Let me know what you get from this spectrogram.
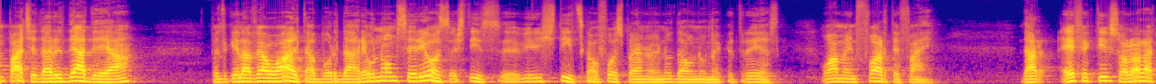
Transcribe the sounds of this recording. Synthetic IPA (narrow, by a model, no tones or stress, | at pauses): mpat͡ʃe̞d̪aɾɨd̪ead̪e̞ja | pe̞nt̪ɾukəje̞laveaoalt̪əabo̞rd̪aɾe̞uno̞mse̞ɾio̞səʃt̪it̪sʲiʃt̪it̪sʲkəa̰wfo̞st̪̚pelano̞̰jnud̪awnume̞kət̪ɾəje̞̰sk̚ | oame̞nʲfoart̪e̞fa̰jnʲ | d̪arefe̞k̚t̪ivsawluat̪la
